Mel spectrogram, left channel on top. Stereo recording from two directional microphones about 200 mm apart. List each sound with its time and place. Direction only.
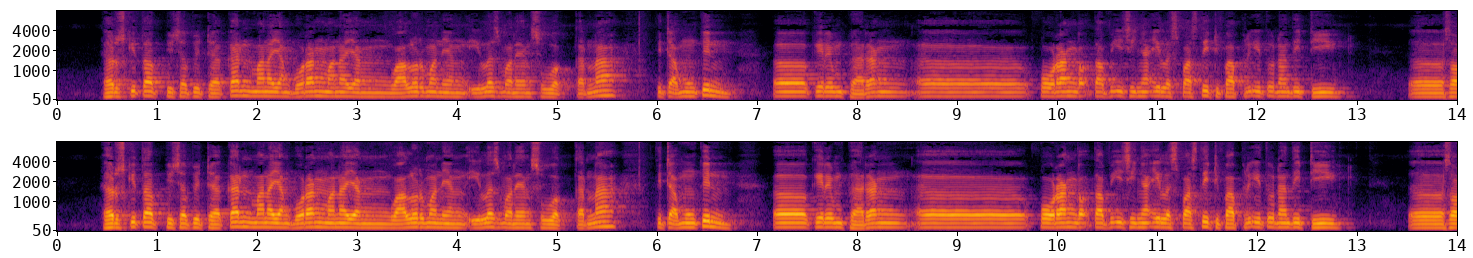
0.5 s a man's voice: 40° right (ahead or behind)
7.2 s mantra: 40° right (ahead or behind)
13.5 s a man's voice: 40° right (ahead or behind)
